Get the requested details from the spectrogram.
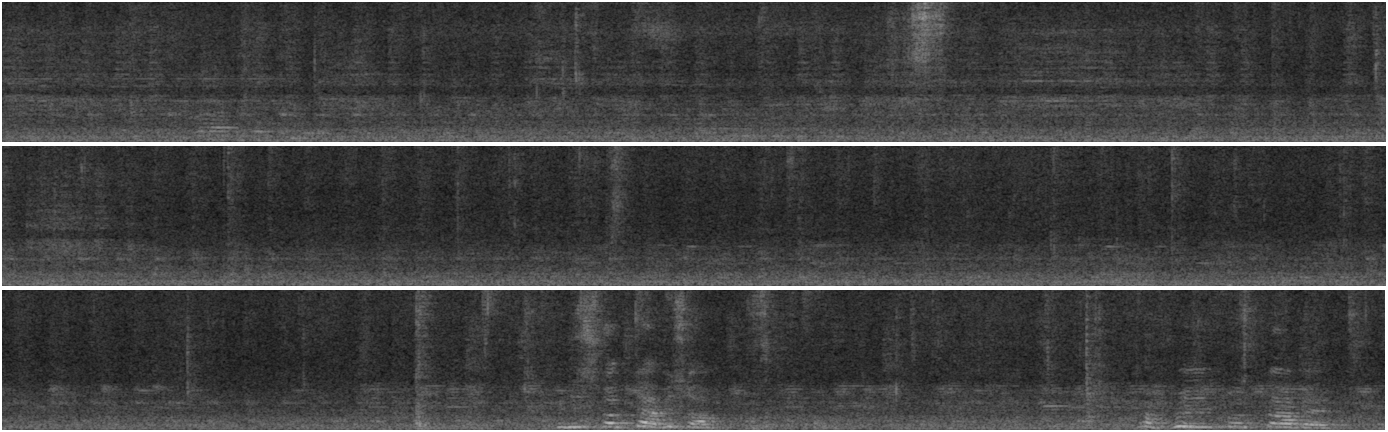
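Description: Fingers mix and scrape food on plates.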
